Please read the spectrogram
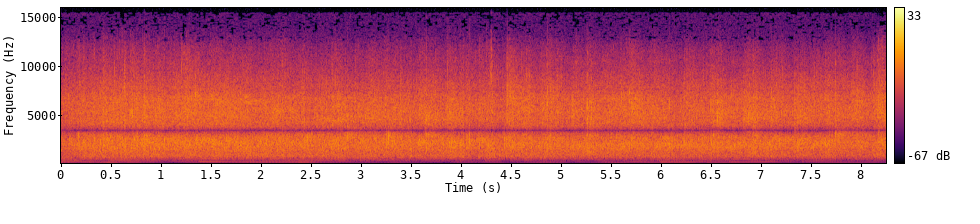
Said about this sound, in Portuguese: Em nome de Jesus, se você crê nisso, aplauda Ele. Aleluia.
